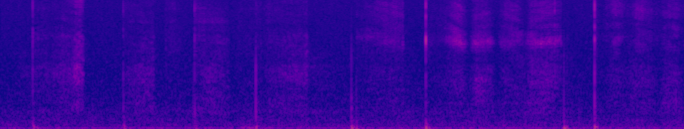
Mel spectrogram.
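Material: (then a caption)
Glossy paper. A long orange nail scratches and traces across the printed cover of a thin glossy paper magazine. Soft, hissy scratching strokes are broken up by sharp, brief clicks of the nail against the paper, all at a quiet level over a low background hum.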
